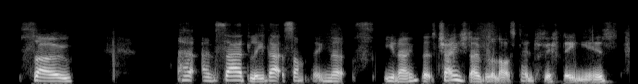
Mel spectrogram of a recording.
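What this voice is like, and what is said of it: Congested voice from a cold. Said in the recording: “I've got a bit of a cold. ... I'm not very well”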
